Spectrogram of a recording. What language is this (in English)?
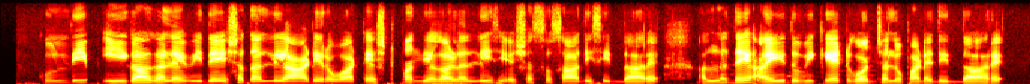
Kannada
